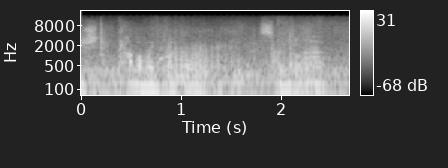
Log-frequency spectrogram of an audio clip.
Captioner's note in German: Furz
